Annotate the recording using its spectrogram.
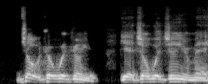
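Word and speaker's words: Joe Whitt Jr.: Joe Witt Jr. Joe Witt Jr.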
